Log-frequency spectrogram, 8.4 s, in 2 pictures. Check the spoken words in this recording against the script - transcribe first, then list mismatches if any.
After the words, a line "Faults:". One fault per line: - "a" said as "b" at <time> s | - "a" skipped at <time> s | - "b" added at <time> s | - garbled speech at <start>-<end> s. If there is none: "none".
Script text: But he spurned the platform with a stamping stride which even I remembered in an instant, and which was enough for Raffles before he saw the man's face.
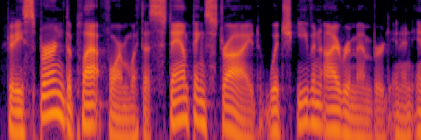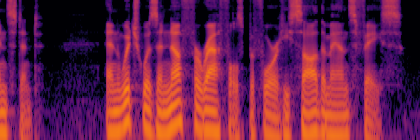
But he spurned the platform with a stamping stride which even I remembered in an instant, and which was enough for Raffles before he saw the man's face.
Faults:
none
